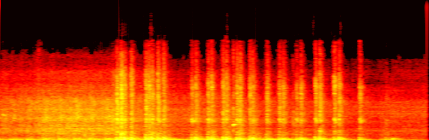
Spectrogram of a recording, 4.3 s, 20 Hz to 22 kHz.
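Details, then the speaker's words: Long-sitting 600 hp Phase 5 2005 Chevy Cobalt race car with fuel leaks, just fired after cranking, puffing big smoke. Ragged, uneven firing with irregular pops about four a second. Rough running; owner suspects a horrible tune. "Maybe it does have a horrible tune in it, so that's the problem. I don't know what it's set at right now."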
